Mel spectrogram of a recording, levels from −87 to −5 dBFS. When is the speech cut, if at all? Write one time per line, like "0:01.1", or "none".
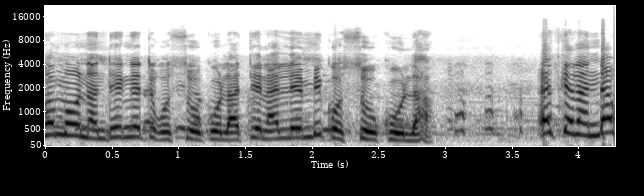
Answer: none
